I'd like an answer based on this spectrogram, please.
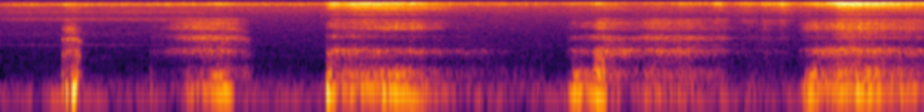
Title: Snoring Dog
